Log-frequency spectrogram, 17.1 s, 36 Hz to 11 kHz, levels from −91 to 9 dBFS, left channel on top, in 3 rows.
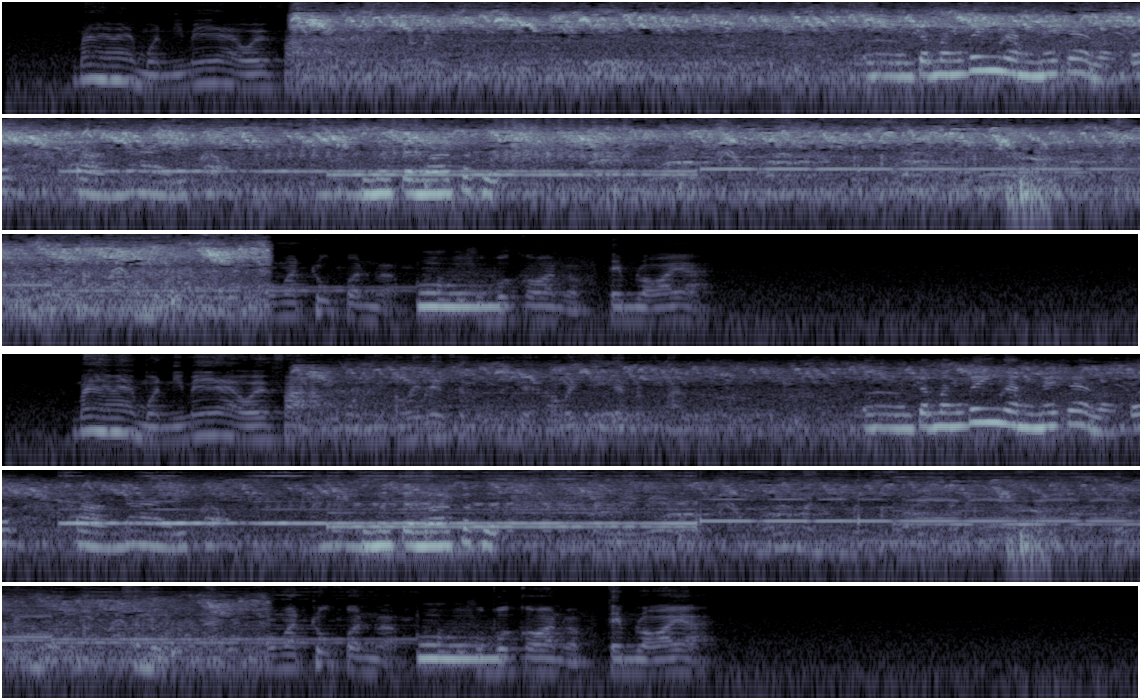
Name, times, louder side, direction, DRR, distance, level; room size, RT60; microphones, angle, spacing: voice 1, 0.3-3.6 7.2-8.1 8.5-13.4 13.7-15.0, right 3 dB, 90° right, 3.2 m, -50 dB
sound 1, 1.4-12.7, left 16 dB, 70° left, 0.4 m, -31 dB
voice 2, 4.3-5.8 6.1-6.9 7.5-8.2 13.5-13.9, left 1 dB, 10° left, 0.4 m, -33 dB
sound 2, 6.0-13.5, right 2 dB, 70° right, 1.6 m, -40 dB
head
